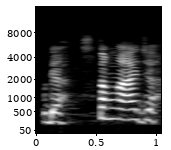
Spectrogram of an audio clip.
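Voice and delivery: usual speaking voice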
